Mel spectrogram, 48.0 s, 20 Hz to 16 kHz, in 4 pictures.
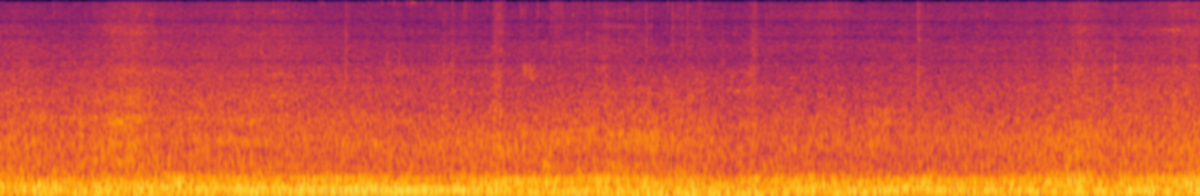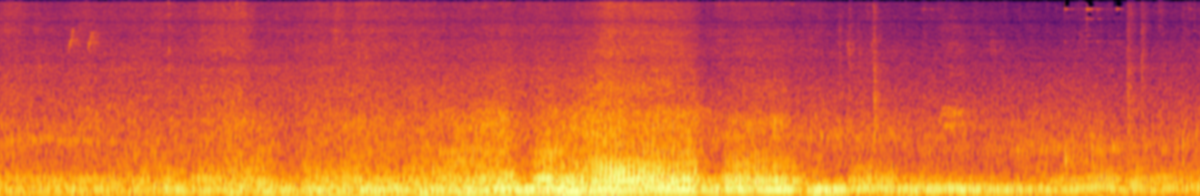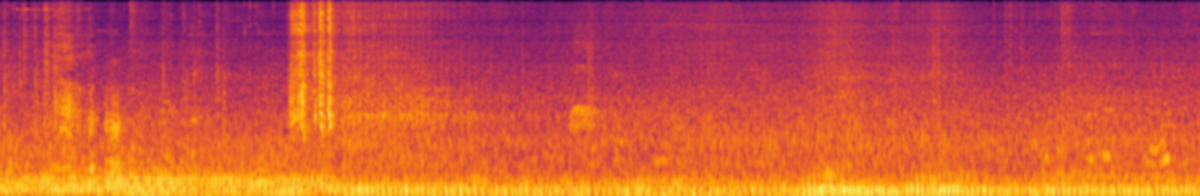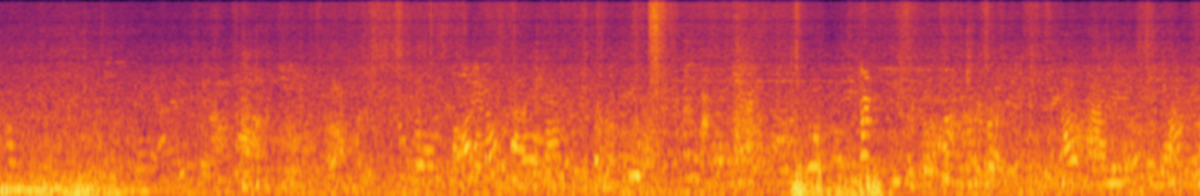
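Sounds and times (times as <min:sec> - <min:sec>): motorcycle engine running: 0:25.4 - 0:29.9.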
